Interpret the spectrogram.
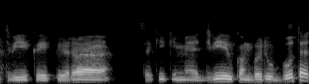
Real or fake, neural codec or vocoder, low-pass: fake; codec, 16 kHz, 6 kbps, DAC; 7.2 kHz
